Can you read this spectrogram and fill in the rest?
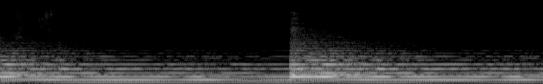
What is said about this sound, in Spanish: Bueno, fíjate que esta catedral celebraba su 850 aniversario hace nada. Lo hacía con el tañido de unas nuevas campanas fundidas en Normandía.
